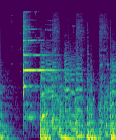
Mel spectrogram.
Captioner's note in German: Gong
